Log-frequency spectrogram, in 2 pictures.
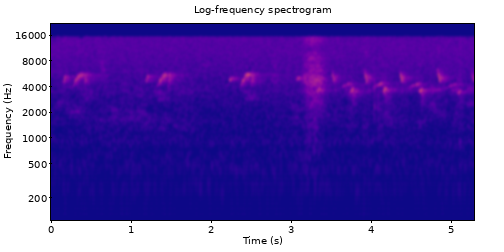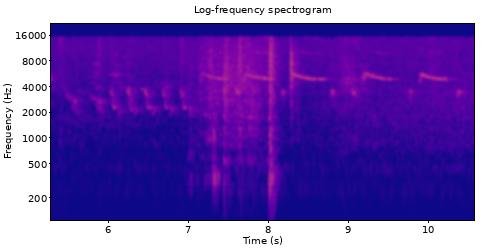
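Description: A small bird chirping repeatedly: short falling chirps about every half second, with a quick run of notes near the middle. Two sharp knocks about a second apart in the second half are louder than the chirping.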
